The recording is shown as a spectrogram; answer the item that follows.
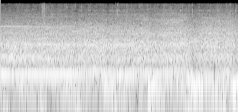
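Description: Music: one long held note that breaks off near the end, over a steady pulsing beat.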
